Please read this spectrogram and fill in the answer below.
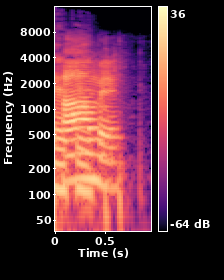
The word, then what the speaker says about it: Akame: Auch mit Akane. – Akame Gakil. Ah, die heißt Akame, Akame, nicht Akane. – Okay, gut. – Also mit M.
